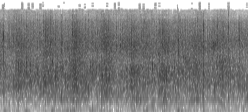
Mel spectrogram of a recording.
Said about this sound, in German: Ja. Das ist korrekt. Es ist Fright Night. Einmal Applaus bitte.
